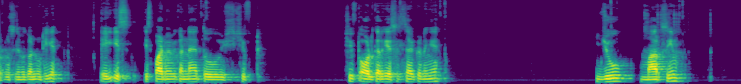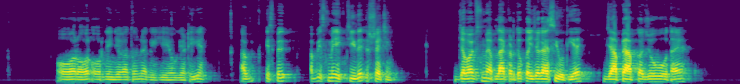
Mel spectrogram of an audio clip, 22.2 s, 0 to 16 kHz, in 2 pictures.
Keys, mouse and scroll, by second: 1.5 shift+middle click, 1.9-2.4 scroll up 3, 2.9 click, 3.8 scroll up 3, 5.9 alt+shift+click, 6.5 click, 7.2 alt+shift+click, 7.8 alt+shift+click, 9.2 u, 10.6-11.1 scroll down 10, 11.2-12.5 shift+middle drag, 12.5 scroll down 1, 12.6-13.3 scroll up 4, 13.3 shift+middle click, 13.7-15.6 scroll down 6, 15.6-16.0 scroll down 1, 16.0-19.0 shift+middle drag.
